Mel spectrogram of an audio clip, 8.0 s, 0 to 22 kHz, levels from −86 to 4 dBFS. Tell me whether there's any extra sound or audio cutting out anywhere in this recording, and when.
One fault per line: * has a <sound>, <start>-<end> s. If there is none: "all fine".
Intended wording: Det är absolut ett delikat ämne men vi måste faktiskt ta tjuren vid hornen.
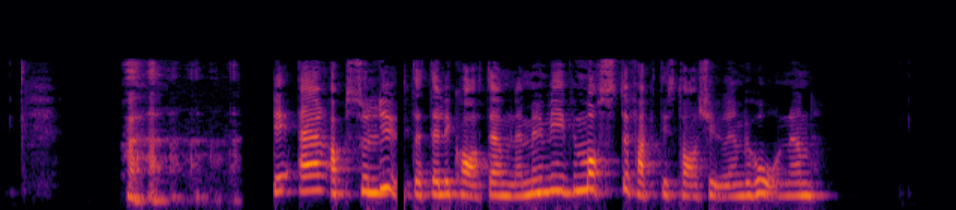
* has a laugh, 1.0-2.0 s
* has a dropout, 3.3-3.4 s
